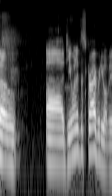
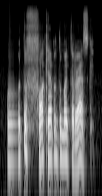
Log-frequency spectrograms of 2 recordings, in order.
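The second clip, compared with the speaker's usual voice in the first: huge, booming, resounding voice; 3 semitones higher than usual. Game narrator voicing a voice heard across the entire city, booming. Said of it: "you just hear a booming voice come through".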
